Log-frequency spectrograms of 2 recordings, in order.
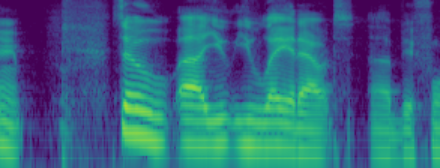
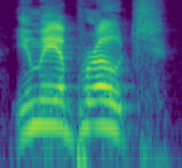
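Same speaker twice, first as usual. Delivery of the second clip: much higher, louder command; imperious kobold king; 10 semitones higher, 9 dB louder, slower than usual. Acted. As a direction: grant an audience grandly. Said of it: "and he says".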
